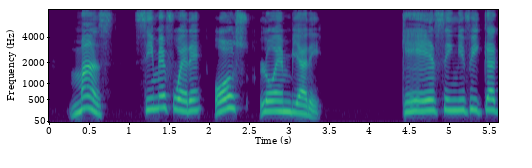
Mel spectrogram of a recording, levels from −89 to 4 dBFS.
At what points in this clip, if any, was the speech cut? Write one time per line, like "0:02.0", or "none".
none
